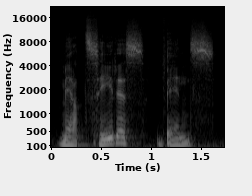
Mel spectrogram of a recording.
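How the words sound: It is said with a German accent. "Germans would call it Mercedes-Benz"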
